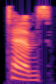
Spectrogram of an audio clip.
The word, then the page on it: Thames: British English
